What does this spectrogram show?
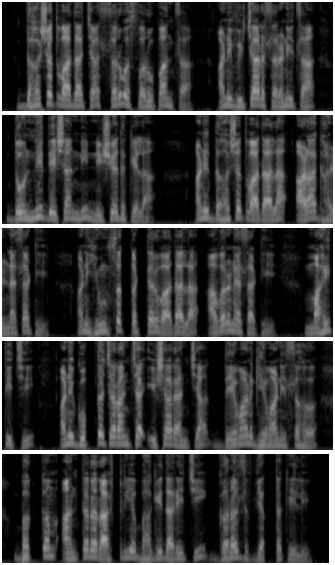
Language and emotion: Marathi, neutral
